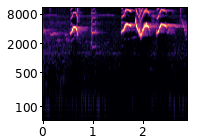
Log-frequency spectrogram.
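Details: Kacer (Oriental magpie-robin) singing after prompting: a brief whistled upslur and a chip, then a loud warbled phrase of wavering, bending whistles. A low hum sits beneath.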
